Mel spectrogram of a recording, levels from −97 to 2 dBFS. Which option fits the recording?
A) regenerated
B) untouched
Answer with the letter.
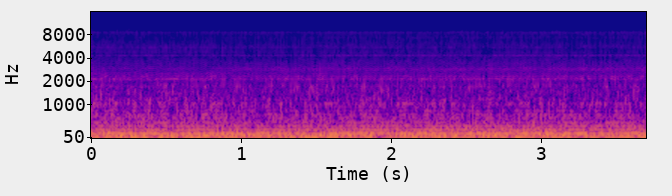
A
